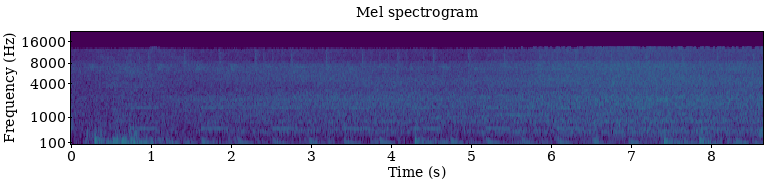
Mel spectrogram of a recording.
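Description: Strong wind gusting through trees and buffeting a phone's microphone, a steady rushing noise with rumbling low gusts.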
